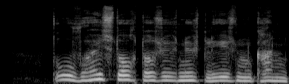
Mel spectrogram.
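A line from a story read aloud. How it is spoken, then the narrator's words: Growled. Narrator (German): knurrte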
